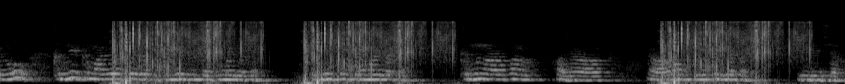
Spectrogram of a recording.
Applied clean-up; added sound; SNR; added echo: none; Crumpling, crinkling; 0 dB; reverberation time 0.6 s.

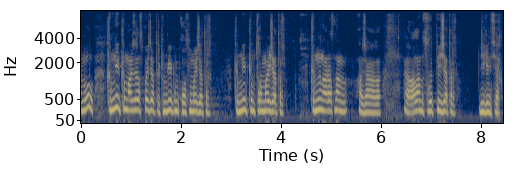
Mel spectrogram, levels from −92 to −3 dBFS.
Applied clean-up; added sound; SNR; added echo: none; none; none; none.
